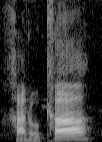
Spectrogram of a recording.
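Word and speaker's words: חנוכה: And so in this word, Chanukah, there you have a 2-syllable word, the U, the Shuruk, and the Kubutz under the Kaf, and the first syllable is Chanu, and the second syllable is Ka.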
